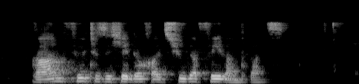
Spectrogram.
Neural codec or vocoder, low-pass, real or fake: none; 7.2 kHz; real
